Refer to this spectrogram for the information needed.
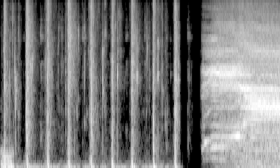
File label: sus clap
